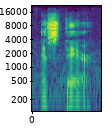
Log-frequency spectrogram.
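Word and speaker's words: אסתר: Greek all about a Jewish Queen named Esther pronounced Ester in Hebrew who lived in the Persian Court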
